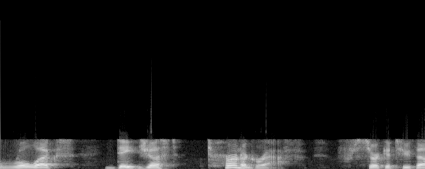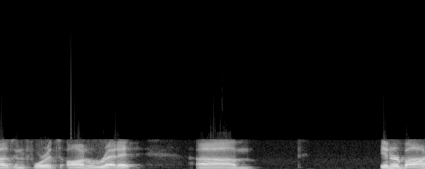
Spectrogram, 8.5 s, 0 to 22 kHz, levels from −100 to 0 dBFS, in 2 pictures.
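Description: No technical faults can be heard in this recording.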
